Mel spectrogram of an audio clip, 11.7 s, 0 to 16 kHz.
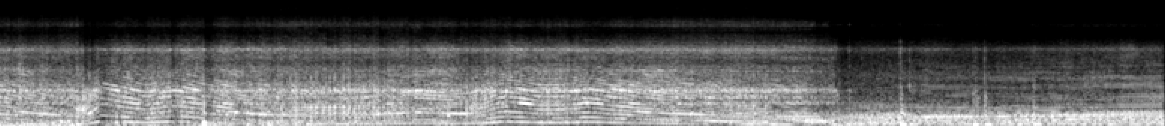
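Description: Yamaha TZ250 two-stroke racing motorcycle engine heard from on the bike, its pitch rising and falling several times as the bike slows down. About eight seconds in, the rush of wind drops away and the engine settles to a steadier, lower note as the bike comes nearly to a stop.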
